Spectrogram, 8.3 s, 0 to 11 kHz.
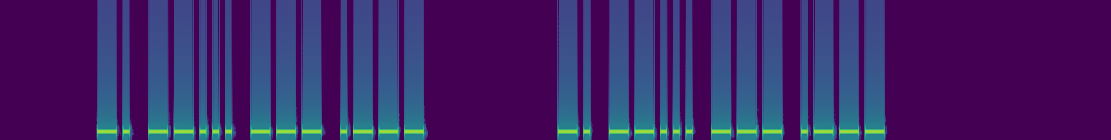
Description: Morse code, heard as a keyed tone, about 25 wpm, 700 Hz. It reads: N7OJ N7OJ
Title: USA Call Signs - 4 Characters - Repeated 2x - 25wpm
